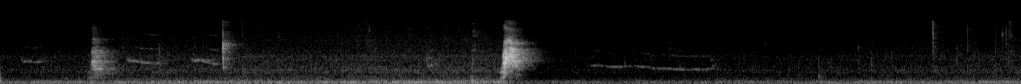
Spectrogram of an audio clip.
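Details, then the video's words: Yorkshire Terrier puppies, 32 days old: brief sharp yips near one, two and five seconds, the last loudest, with faint thin whines drifting between them over steady low room hum. "Yorkie Puppies"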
